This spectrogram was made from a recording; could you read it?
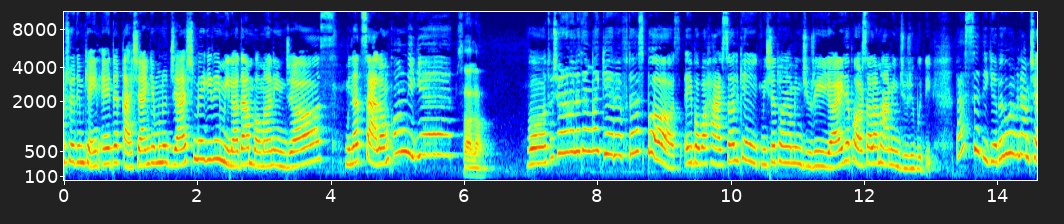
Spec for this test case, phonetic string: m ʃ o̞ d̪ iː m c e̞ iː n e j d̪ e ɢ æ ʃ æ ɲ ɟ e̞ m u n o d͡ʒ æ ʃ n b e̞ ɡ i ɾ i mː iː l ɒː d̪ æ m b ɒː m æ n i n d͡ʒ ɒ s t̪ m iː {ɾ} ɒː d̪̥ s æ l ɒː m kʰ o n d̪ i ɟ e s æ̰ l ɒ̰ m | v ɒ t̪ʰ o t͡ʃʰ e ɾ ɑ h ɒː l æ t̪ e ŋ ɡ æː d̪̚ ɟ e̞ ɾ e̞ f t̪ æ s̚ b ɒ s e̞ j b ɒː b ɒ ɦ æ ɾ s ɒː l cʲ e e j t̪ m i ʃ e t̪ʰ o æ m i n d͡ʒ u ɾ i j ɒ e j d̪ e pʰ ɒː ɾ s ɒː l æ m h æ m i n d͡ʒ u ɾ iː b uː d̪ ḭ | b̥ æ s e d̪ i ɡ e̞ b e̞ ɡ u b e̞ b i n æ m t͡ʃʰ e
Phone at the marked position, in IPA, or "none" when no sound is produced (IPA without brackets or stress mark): l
